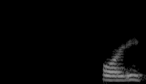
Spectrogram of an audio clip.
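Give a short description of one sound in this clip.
A man speaks briefly through an online call.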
